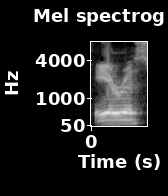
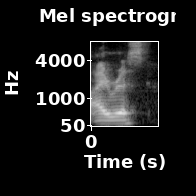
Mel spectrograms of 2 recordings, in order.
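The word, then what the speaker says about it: Iyriss: I've heard it pronounced both ways, Eris or Iris.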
